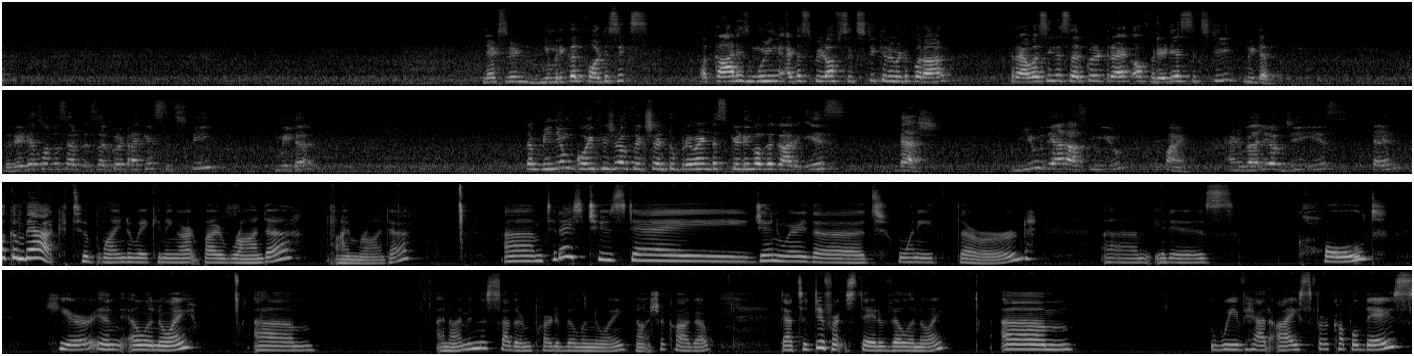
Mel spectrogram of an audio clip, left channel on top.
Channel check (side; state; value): both; different; correlation -0.01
